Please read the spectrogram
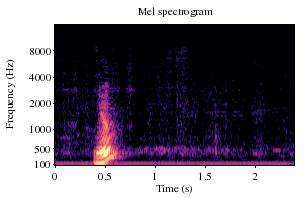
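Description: A single short spoken word, a questioning "No?", about half a second in, over a faint steady low hum.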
